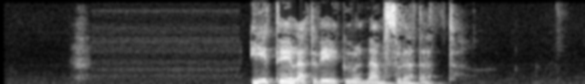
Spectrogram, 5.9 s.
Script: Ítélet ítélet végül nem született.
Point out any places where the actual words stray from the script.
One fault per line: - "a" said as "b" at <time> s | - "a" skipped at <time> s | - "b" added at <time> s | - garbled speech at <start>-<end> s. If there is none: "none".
- "ítélet" skipped at 3.1 s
